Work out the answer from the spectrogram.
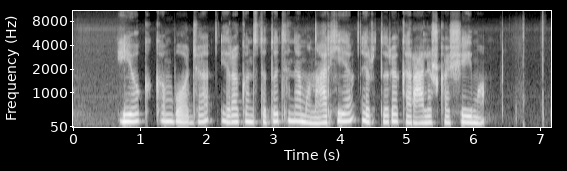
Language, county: Lithuanian, Kaunas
